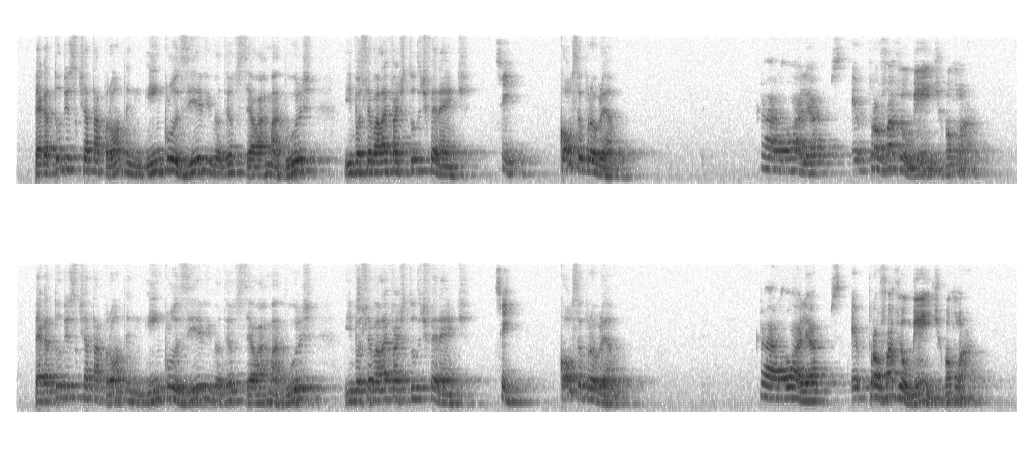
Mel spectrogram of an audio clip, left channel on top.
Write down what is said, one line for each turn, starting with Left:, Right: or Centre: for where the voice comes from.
Left: pega tudo isso que já tá pronto, in- inclusive, meu Deus do céu, armaduras, e você
Right: sim,
Left: vai lá e faz tudo diferente.
Right: sim.
Left: Qual o seu problema?
Right: Cara, olha, eu- provavelmente, vamos lá.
